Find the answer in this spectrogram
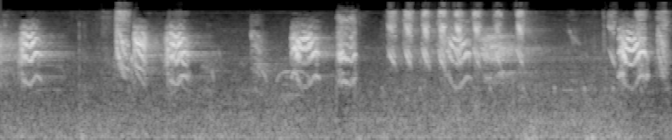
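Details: Female double-collared seedeater giving lively, repeated high-pitched chirps to excite males, clustered in quick runs of sharp notes with short pauses between.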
